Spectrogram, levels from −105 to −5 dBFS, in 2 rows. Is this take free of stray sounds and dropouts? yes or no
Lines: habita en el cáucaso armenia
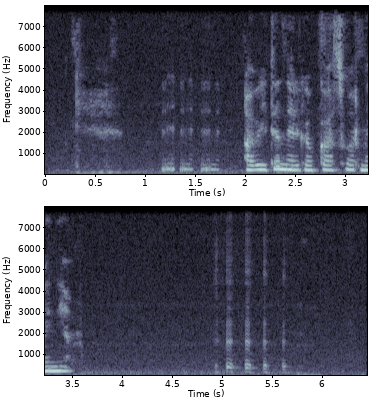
no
